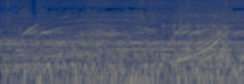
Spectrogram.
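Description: Sound effects for an animated transition: dense mechanical whirring and clattering over a low rumble, with whooshing sweeps that rise in pitch and recur about every second and a half.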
